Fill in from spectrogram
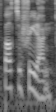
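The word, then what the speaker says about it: boustrophedon: Balstafridon. Did I say it right? – Close. No, it's Belzer-Friedan. Yeah.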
